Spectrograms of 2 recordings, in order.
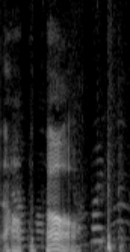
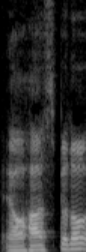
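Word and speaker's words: L'Hôpital: if when they say l hospital it's like american but uh but this is actually french and i learned this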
